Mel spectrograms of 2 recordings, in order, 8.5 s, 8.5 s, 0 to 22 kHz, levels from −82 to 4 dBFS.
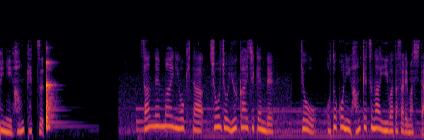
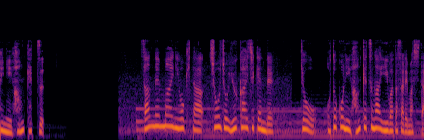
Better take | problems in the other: second | background sound (Bowed string instrument); 5 dB above the speech

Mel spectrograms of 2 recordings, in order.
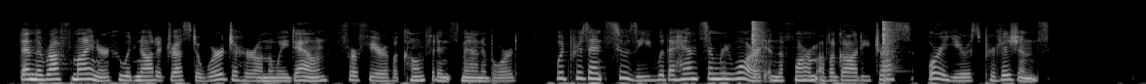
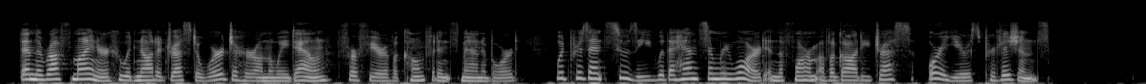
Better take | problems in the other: second | noise reduction (classical method spectral subtraction)

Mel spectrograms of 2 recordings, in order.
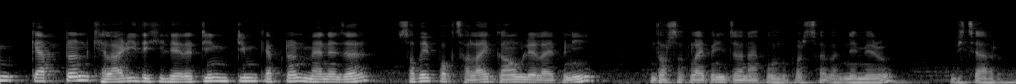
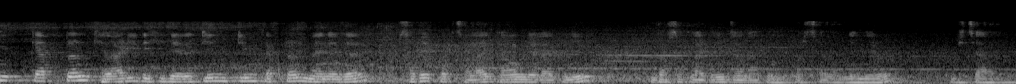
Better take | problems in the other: first | background sound (Train); 12 dB below the speech // room echo; dies away in 1.7 s

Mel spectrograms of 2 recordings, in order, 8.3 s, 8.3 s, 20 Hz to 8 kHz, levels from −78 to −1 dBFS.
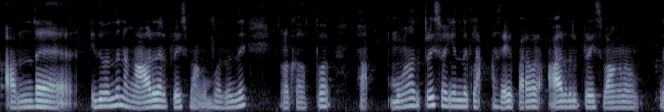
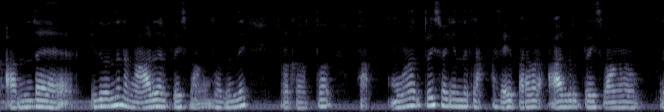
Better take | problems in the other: first | background sound (Gong); 18 dB below the speech // room echo; dies away in 0.3 s

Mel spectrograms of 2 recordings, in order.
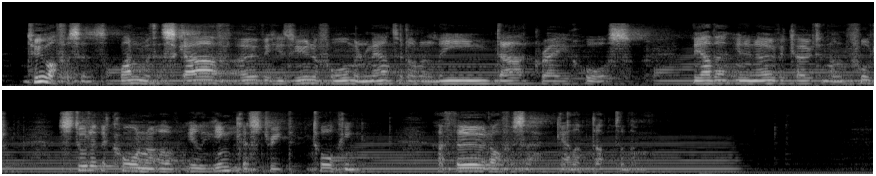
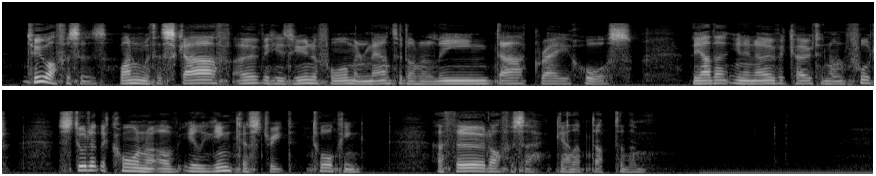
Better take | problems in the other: second | background sound (Brass instrument); 13 dB below the speech // room echo; dies away in 1.5 s

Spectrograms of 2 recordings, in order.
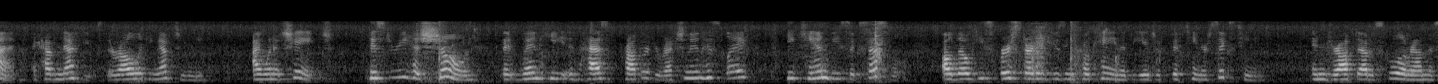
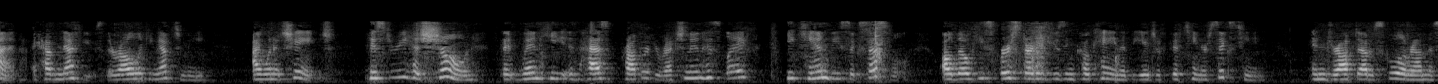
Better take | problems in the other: second | background sound (Bathtub (filling or washing) / Water / Splash, splatter + Water); 18 dB below the speech

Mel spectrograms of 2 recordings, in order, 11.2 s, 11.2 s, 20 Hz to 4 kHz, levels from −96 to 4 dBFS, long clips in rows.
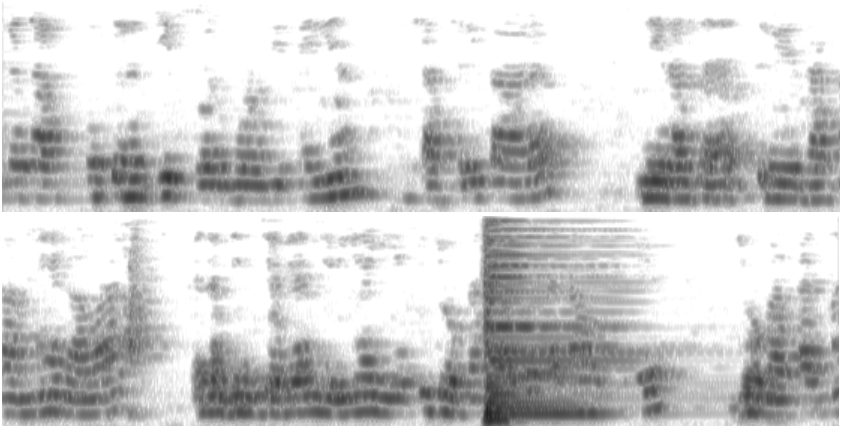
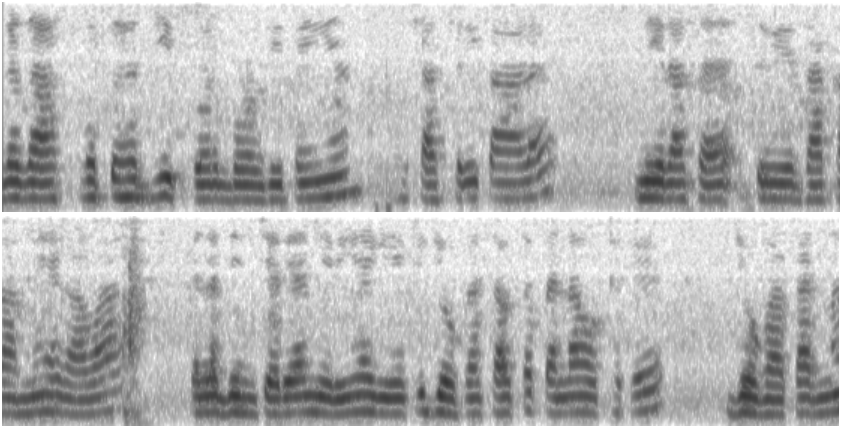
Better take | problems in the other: second | noise reduction (classical method WPE with log-MMSE)

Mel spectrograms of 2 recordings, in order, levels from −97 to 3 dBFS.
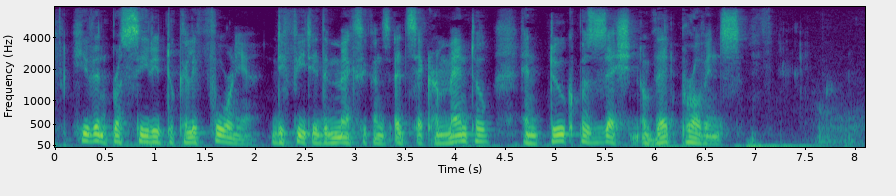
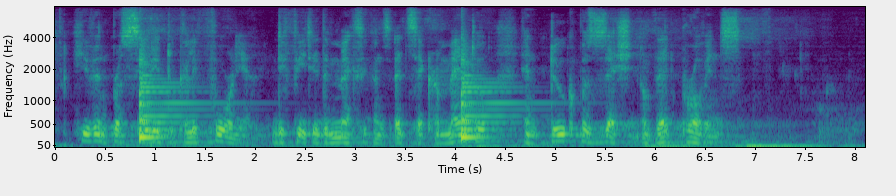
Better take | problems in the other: first | background sound (Snare drum); as loud as the speech // room echo; dies away in 2.9 s

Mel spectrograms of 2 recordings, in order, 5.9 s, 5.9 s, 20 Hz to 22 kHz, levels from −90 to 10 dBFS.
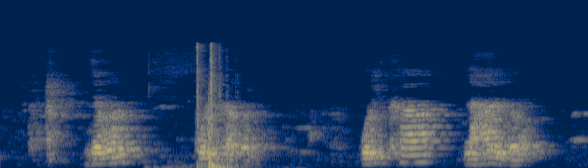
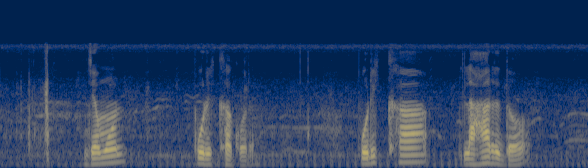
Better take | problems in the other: second | noise reduction (classical method WPE with log-MMSE)

